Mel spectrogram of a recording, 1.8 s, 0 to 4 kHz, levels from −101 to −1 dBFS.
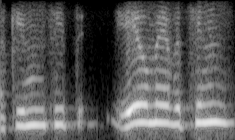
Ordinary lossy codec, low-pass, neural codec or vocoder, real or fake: Opus, 16 kbps; 3.6 kHz; codec, 16 kHz in and 24 kHz out, 1 kbps, XY-Tokenizer; fake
